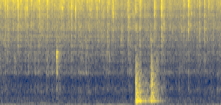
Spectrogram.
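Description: Onions hit hot olive oil in a pot, a faint steady sizzle with a few stirring scrapes and soft clinks, no talking.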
